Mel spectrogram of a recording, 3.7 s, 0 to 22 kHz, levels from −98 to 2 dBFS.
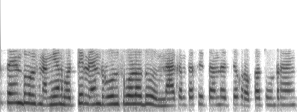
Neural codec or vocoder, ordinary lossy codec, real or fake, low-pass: none; none; real; 3.6 kHz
